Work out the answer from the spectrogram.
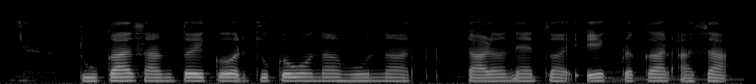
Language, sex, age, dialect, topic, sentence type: Marathi, male, 18-24, Southern Konkan, banking, statement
